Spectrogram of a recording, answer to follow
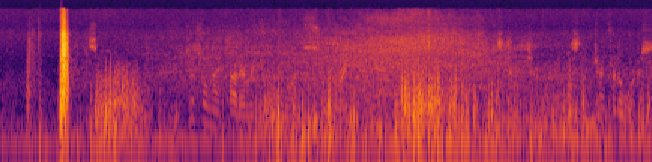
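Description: A sharp click about a second in, a brief voice, then a vehicle passing, its noise swelling and fading over about four seconds.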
